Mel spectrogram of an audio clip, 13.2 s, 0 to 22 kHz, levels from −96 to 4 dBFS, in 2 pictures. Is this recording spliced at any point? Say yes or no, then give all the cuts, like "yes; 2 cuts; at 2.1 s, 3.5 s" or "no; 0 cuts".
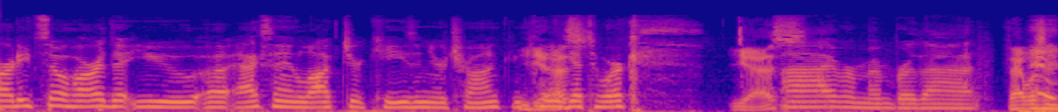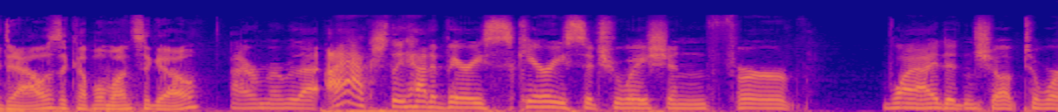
yes; 3 cuts; at 4.4 s, 6.2 s, 11.9 s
